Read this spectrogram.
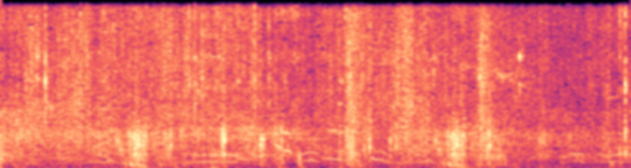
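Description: Puppies whimper and squeal softly up close.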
